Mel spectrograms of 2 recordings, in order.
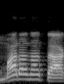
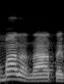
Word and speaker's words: Maranatá: E agora eu clamo, Maranatá, como dizemos nós católicos, ou Maranata, como dizem nossos irmãos separados, os evangélicos ou protestantes. Não importa a pronúncia, o significado é o mesmo.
